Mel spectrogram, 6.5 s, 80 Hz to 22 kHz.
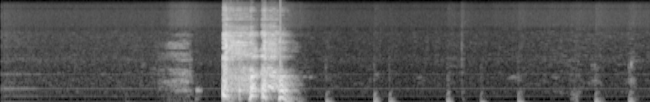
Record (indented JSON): {
  "cough_length": "6.5 s",
  "cough_amplitude": 32768,
  "cough_signal_mean_std_ratio": 0.24,
  "survey_phase": "beta (2021-08-13 to 2022-03-07)",
  "age": "45-64",
  "gender": "Male",
  "wearing_mask": "No",
  "symptom_cough_any": true,
  "symptom_fever_high_temperature": true,
  "symptom_onset": "6 days",
  "smoker_status": "Ex-smoker",
  "respiratory_condition_asthma": false,
  "respiratory_condition_other": false,
  "recruitment_source": "Test and Trace",
  "submission_delay": "1 day",
  "covid_test_result": "Positive",
  "covid_test_method": "RT-qPCR",
  "covid_ct_value": 18.8,
  "covid_ct_gene": "N gene"
}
